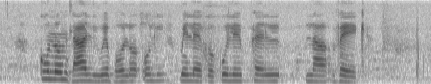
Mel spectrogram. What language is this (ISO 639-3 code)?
nbl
